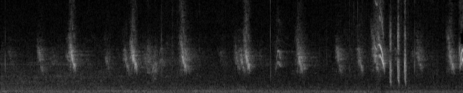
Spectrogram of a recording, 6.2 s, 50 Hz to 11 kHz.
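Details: On 29 May 2020, sparrows come for food at a Tenmangu shrine's front approach, chirping in high, slurred notes roughly every second, with a brief flurry of wingbeats midway and a final loud chirp.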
